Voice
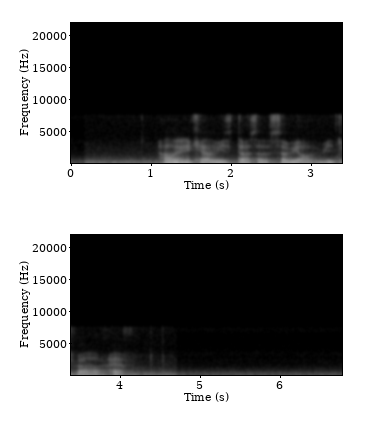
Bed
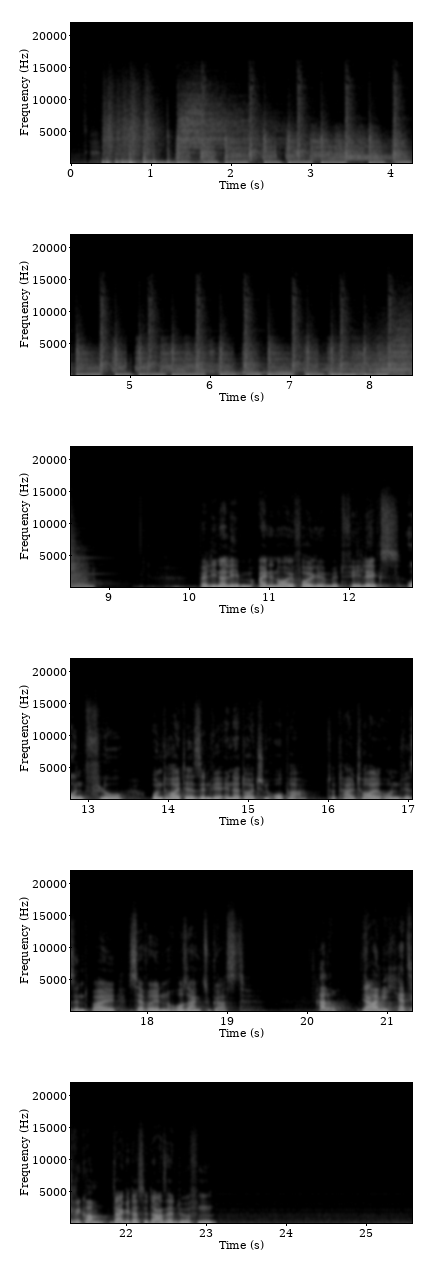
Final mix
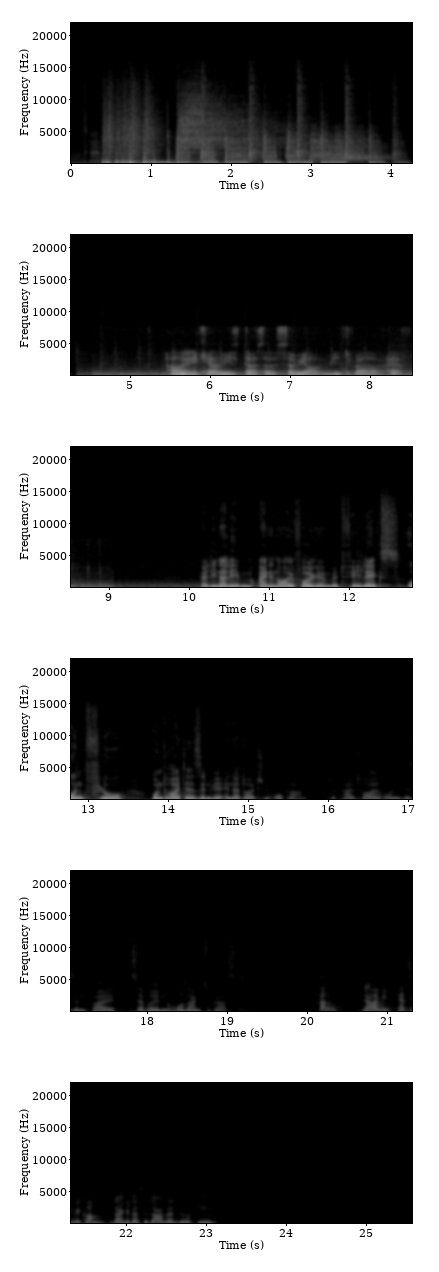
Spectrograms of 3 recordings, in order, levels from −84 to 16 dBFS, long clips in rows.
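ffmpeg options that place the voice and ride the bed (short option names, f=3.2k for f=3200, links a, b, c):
-filter_complex "[0:a]adelay=4350,volume=-4.5dB[a];[1:a]volume=17dB,afade=t=out:st=3.32:d=0.93:silence=0.0944061,afade=t=in:st=9.49:d=0.93:silence=0.112202,afade=t=out:st=13.06:d=2.27:silence=0.1[b];[a][b]amix=inputs=2:normalize=0"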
